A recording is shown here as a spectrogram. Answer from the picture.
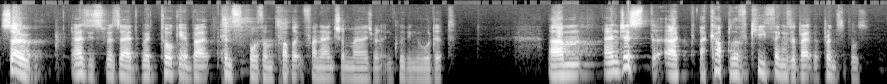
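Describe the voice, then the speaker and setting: A man's medium-pitched voice with a Scottish accent and ordinary pitch variation, dry and close with no echo. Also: fairly quick pace. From Scotland. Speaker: international public finance expert. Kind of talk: training lecture. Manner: halting, many fillers.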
